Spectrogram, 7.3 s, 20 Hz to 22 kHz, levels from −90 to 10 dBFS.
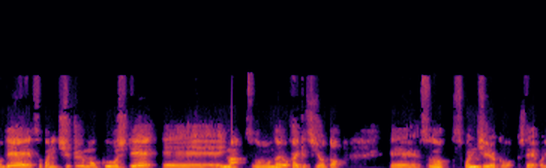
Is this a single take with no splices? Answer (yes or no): yes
